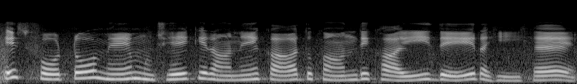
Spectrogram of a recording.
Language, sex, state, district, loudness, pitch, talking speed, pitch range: Hindi, female, Madhya Pradesh, Katni, -18 LUFS, 235 Hz, 115 wpm, 205-255 Hz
